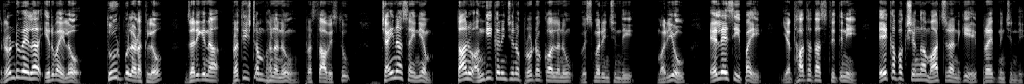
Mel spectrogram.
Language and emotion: Telugu, neutral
